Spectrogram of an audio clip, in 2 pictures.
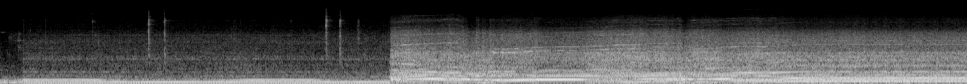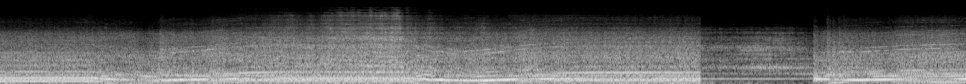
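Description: Nissan Silvia S15 drift car's engine revving hard and dropping back again and again through a drift run, its pitch rising and falling. A steady low hum comes before it for the first few seconds.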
